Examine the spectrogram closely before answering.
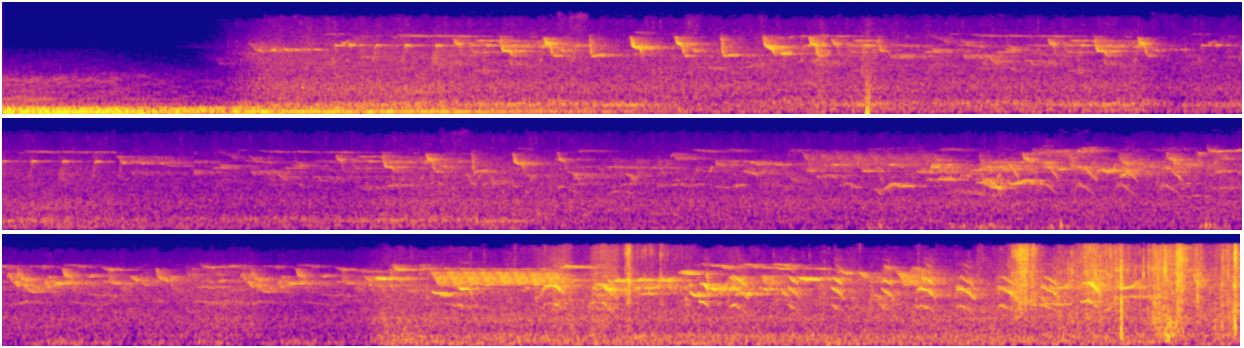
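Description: Woodland ambience with many small birds chirping and singing. About three-quarters of the way through, rustling and crackling footsteps on dry leaf litter join in and grow denser near the end. In the first second or two, a low rumble of music fades out.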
